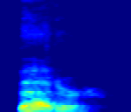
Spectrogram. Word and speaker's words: better: Better used a flap. Better.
